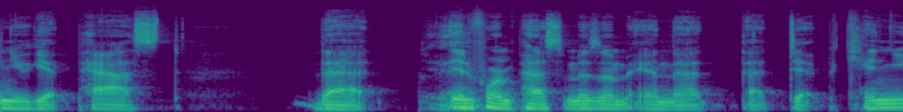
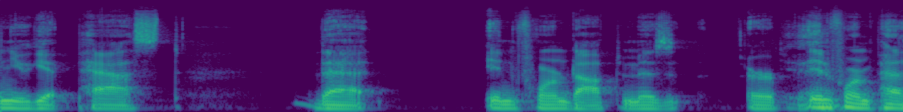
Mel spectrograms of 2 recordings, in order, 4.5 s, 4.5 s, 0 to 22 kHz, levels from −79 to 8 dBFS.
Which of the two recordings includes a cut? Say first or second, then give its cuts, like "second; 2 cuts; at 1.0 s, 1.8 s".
first; 1 cut; at 2.2 s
